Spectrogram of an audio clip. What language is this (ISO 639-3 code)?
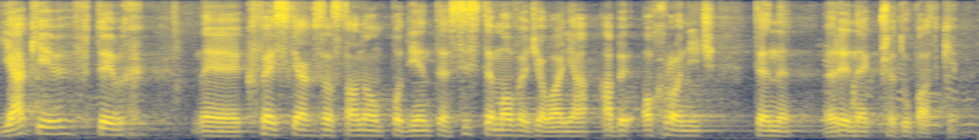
pol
